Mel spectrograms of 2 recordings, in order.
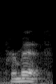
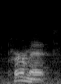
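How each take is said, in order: First: The stress is on the second syllable. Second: The stress is on the first syllable. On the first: "the second syllable is stressed" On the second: "the first syllable is stressed"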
